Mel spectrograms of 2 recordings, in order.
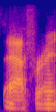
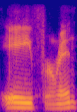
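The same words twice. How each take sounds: First: The first vowel is a plain short vowel. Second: The first vowel sounds like the letter A. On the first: "it's actually pronounced afferent" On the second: "I like afferent because A"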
